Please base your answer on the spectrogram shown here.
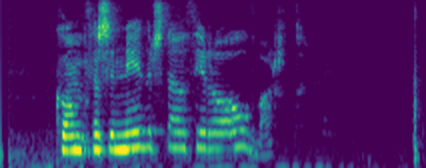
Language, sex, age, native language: Icelandic, male, 12, Icelandic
